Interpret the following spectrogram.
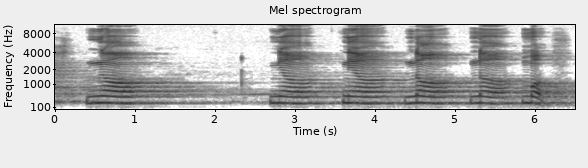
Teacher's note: तो हम ये नाक से, यानी हमें जब बोलते हैं तो नाक में से ये शब्द आते हैं, तो इसीलिए अनुनासिक पंचमाक्षर इसे कहते हैं। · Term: नासेल लेटर्स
